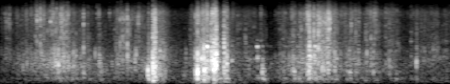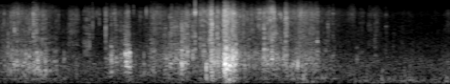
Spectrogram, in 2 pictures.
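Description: Bark being pried and peeled by hand off a dead birch log: irregular dry crackling and tearing with a few sharper cracks, dying down near the end.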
